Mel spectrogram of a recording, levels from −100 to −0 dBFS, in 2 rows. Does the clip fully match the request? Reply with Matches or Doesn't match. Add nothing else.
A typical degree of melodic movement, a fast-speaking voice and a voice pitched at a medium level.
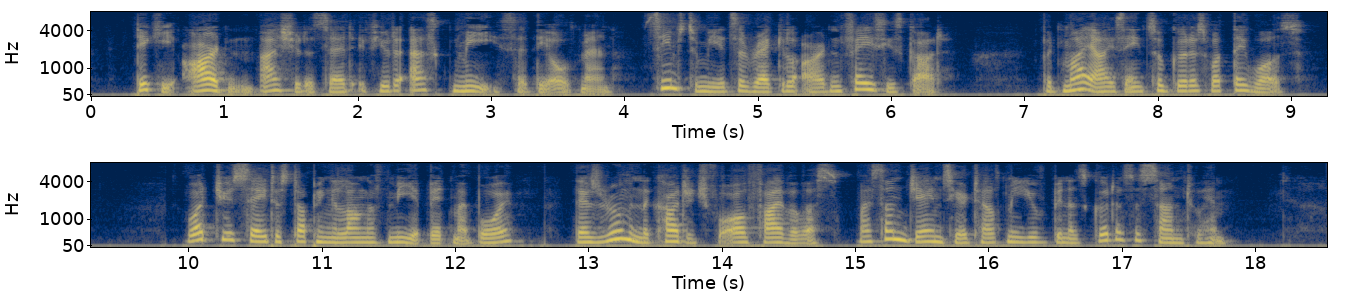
Matches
